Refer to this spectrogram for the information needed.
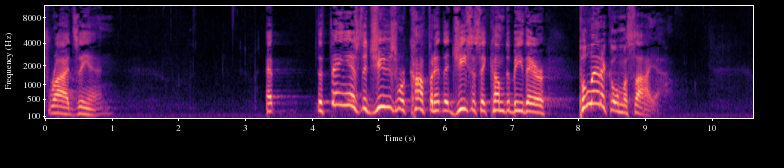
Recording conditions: large echoing room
